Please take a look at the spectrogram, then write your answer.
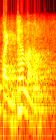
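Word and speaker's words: पढमं: अभी इसमें दो उच्चारण आपको सुधारने, ऐसो को एसो बोलना है और पढ़मम को पढ़मम ढ बोलना है, ढोल का ढ।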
